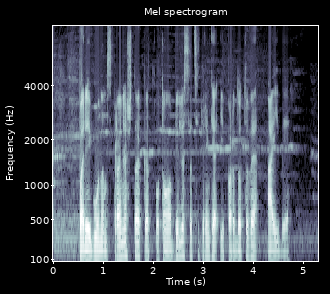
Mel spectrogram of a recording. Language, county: Lithuanian, Kaunas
